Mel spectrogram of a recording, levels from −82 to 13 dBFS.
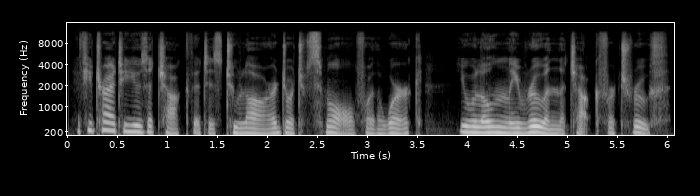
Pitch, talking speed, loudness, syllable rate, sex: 170 Hz, 245 wpm, -17 LUFS, 5.0 syllables/s, female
